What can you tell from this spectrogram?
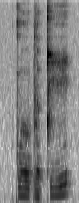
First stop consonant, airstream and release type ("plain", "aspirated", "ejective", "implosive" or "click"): plain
